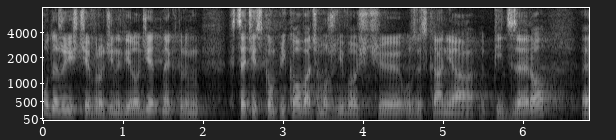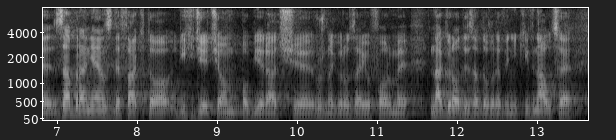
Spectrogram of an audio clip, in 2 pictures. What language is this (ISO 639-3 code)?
pol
